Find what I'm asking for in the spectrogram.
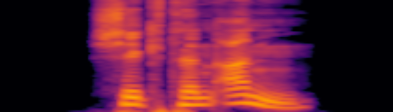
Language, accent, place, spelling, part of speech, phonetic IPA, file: German, Germany, Berlin, schickten an, verb, [ˌʃɪktn̩ ˈan], De-schickten an.ogg
- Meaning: inflection of anschicken: 1. first/third-person plural preterite 2. first/third-person plural subjunctive II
